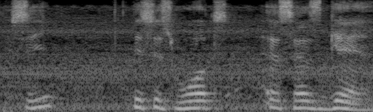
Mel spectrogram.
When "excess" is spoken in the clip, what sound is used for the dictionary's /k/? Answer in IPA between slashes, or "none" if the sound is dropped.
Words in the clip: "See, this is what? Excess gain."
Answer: none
